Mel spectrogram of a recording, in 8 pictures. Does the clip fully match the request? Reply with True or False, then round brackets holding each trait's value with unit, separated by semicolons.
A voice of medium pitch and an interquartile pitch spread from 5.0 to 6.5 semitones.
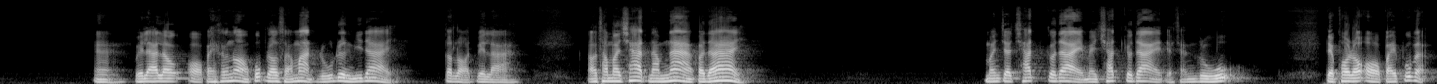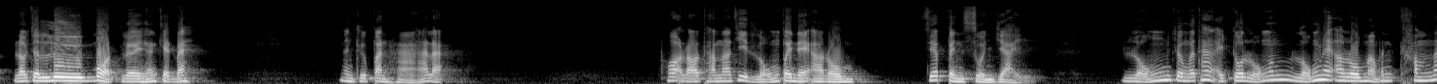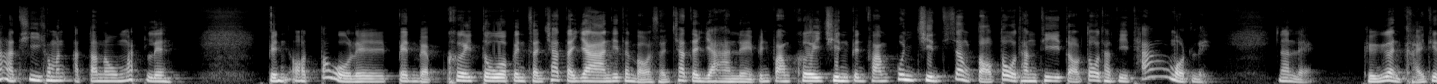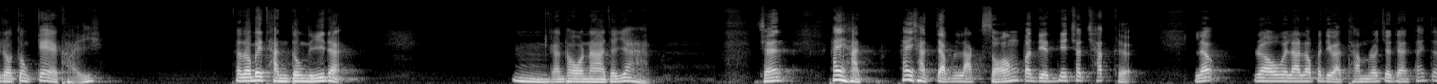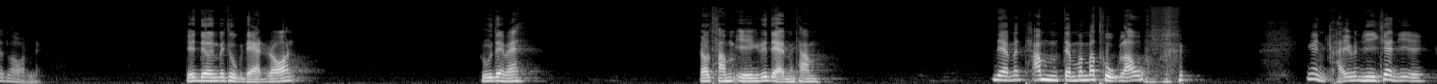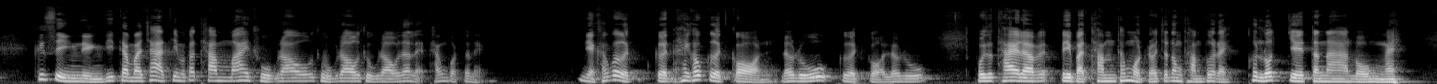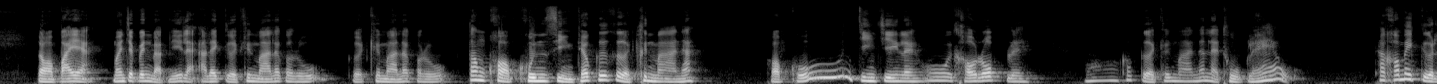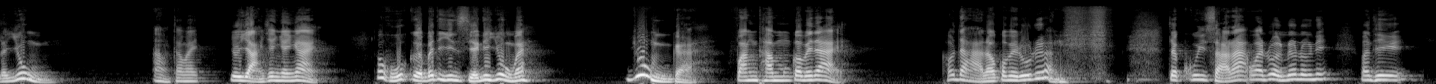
True (145 Hz; 5.3 semitones)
